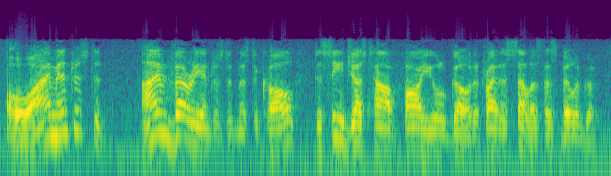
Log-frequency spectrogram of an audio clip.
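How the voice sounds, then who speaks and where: A man's voice: mid-range voice, big pitch swings, fairly quick, lightly acted. A man playing a scoffing big-city newspaperman in an old 1950s television drama, sarcastic and mocking. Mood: sardonic, scoffing. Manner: sarcastic, mocking, theatrical when reading aloud. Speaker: actor in a TV drama. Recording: dull, noisy old TV soundtrack.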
